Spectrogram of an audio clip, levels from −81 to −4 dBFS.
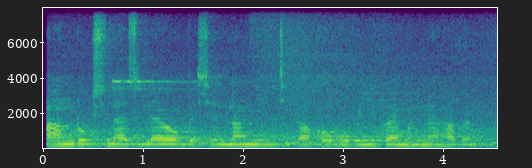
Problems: constant background noise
